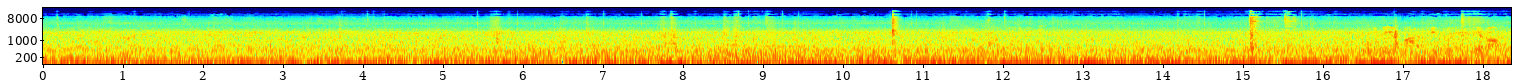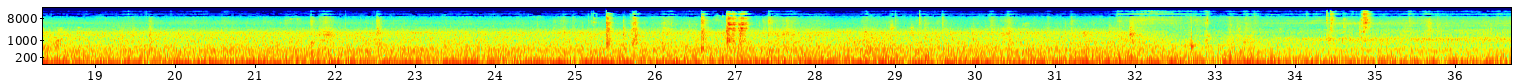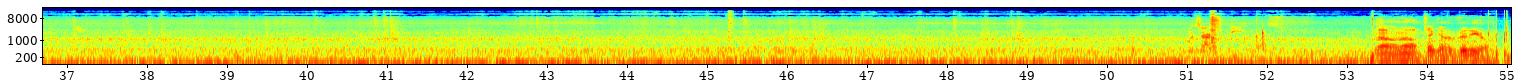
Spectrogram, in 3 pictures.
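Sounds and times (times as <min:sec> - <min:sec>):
passenger train rumbling at speed: 0:00.0 - 0:55.0.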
